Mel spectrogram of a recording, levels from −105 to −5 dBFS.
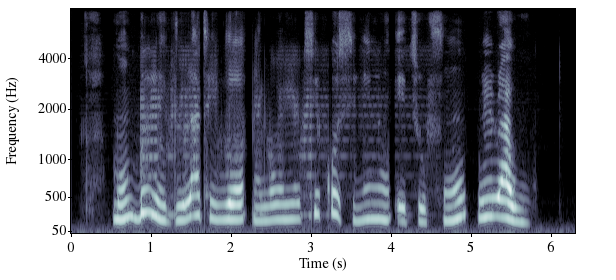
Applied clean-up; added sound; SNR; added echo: neural diffusion model UNIVERSE++.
